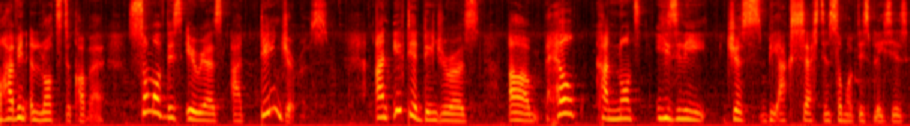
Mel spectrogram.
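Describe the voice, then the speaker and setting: A woman with a Nigerian accent presenting a live radio discussion as the host, in a measured, explanatory way. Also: medium pitch.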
